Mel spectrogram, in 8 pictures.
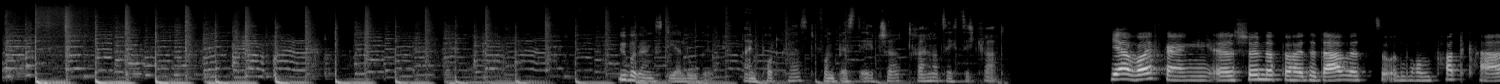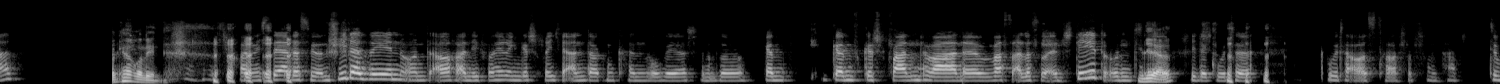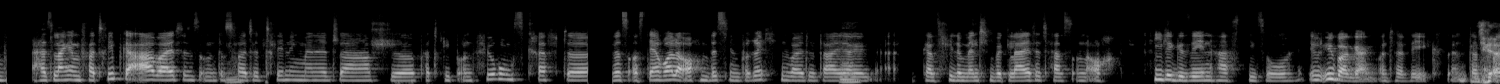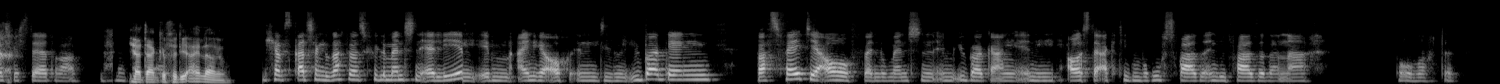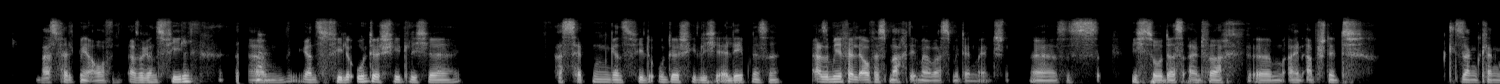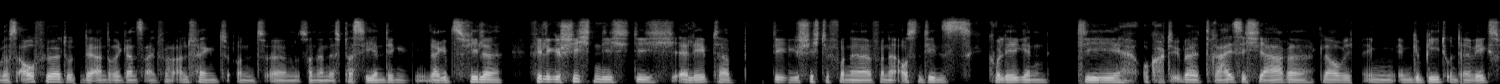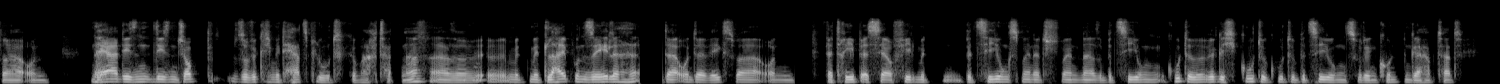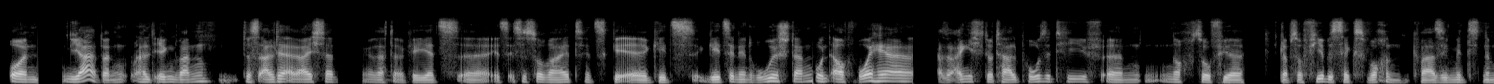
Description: Ein spannendes Interview zum Thema Übergang in die neue Lebensphase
